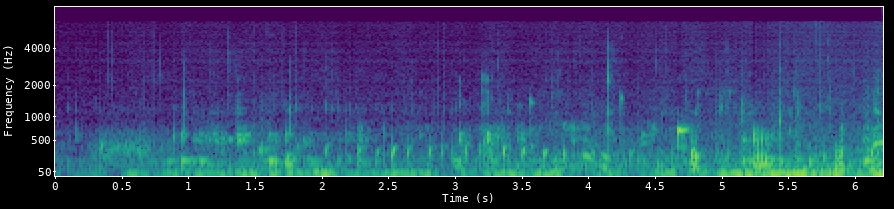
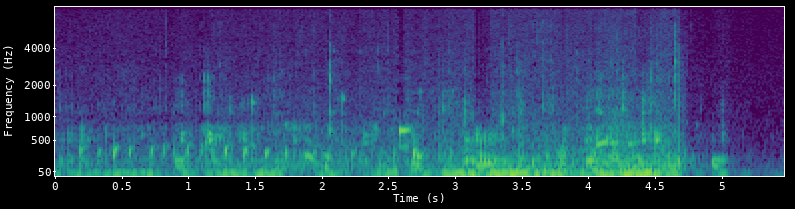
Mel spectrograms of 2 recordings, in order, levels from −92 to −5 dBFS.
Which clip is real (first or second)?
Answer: second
